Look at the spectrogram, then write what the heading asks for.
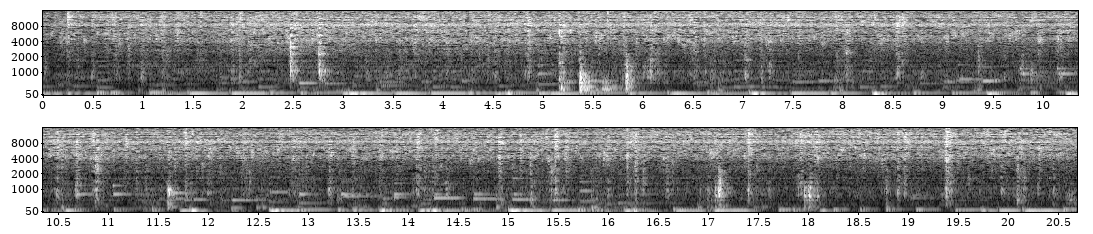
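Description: Tofu, ground chicken and bitter gourd stir-frying in a pan give off a constant loud sizzle, broken by clinks and scrapes of a utensil stirring, with no talking.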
